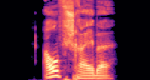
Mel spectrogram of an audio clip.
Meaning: inflection of aufschreiben: 1. first-person singular dependent present 2. first/third-person singular dependent subjunctive I
- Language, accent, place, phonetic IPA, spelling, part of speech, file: German, Germany, Berlin, [ˈaʊ̯fˌʃʁaɪ̯bə], aufschreibe, verb, De-aufschreibe.ogg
